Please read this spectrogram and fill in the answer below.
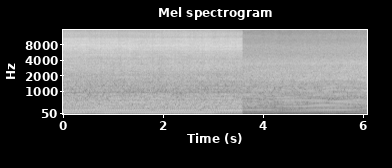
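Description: Wood-Mizer band sawmill machinery running steadily with a strong hum. About three and a half seconds in it changes abruptly to a quieter, duller running sound as the band saw cuts through the oak log.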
